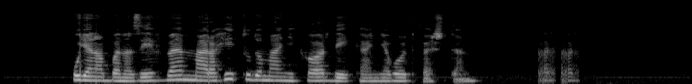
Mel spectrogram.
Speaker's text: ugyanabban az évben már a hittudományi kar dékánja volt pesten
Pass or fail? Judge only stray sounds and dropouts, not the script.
fail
